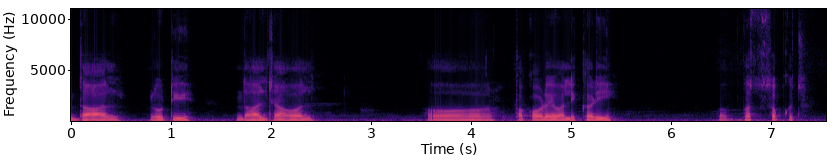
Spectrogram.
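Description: A man with a fairly low pitch speaks in a dark, mellow tone. His intonation is monotone and flat, with long, frequent pauses. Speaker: content creator. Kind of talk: casual chat. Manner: soft-spoken.

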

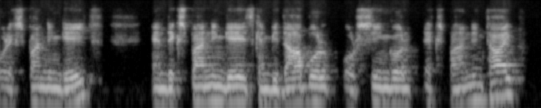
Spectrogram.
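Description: A man with an Italian accent at a moderate pace, against a quiet background. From Italy. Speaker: valve company executive and mechanical engineer. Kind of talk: technical webinar presentation. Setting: video call. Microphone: webcam.

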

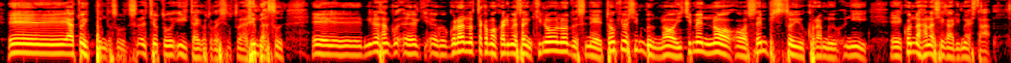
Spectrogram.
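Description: A man talks in a fairly high pitch. His tone is dark and mellow. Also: ordinary pitch variation, moderate pace. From Fukushima, Minamisoma; Fukushima. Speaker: lead plaintiff, evacuee; panelist. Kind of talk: panel discussion. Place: meeting room. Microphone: handheld.

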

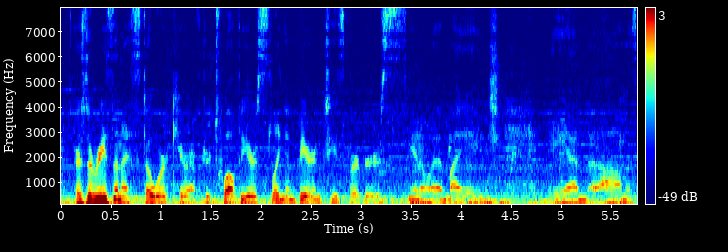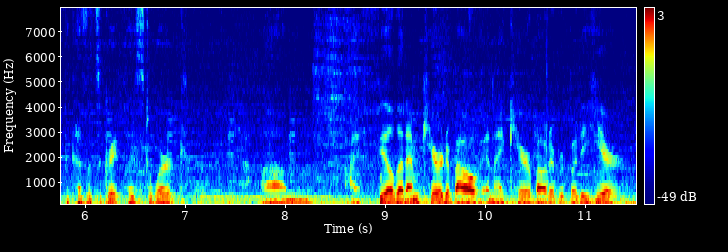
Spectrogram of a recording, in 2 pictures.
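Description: A woman talks at a fairly quick pace while clear music plays behind her. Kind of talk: interview answer. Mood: warm, sincere. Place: bar. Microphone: lapel.

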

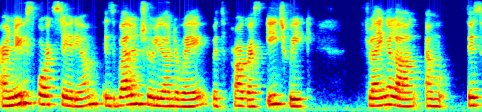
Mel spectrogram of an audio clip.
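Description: Audible room echo surrounds a woman speaking at a moderate pace. Her intonation stays fairly even. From Ireland. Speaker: university sports officer. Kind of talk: scripted welcome announcement. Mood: upbeat, welcoming. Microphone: webcam.

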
